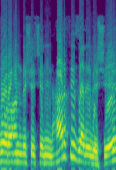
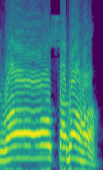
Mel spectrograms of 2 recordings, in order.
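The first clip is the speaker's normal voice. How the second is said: alarm cry; 6 semitones higher, much slower than usual. Retold or imitated. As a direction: call out the warning slowly, like a siren. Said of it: "ایستاد و فریاد زد".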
